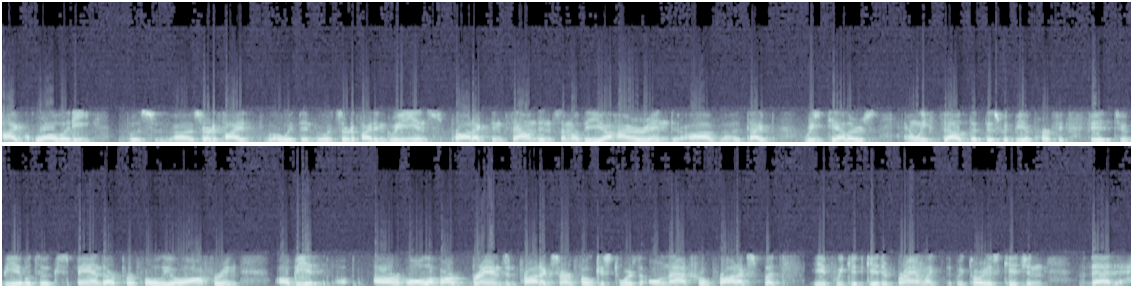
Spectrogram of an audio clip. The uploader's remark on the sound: called in to SmallCapVoice.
